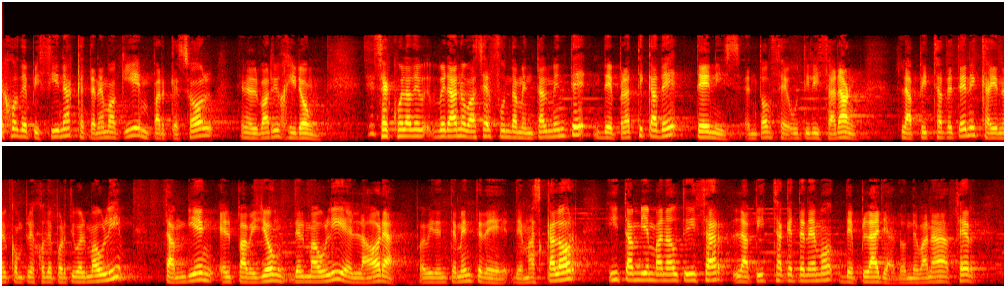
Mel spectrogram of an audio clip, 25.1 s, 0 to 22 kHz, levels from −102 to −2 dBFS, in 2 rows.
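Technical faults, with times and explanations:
No technical faults can be heard anywhere in the recording, with the signal holding steady and continuous throughout.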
